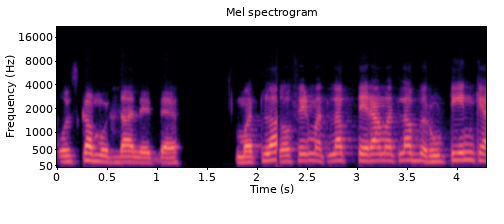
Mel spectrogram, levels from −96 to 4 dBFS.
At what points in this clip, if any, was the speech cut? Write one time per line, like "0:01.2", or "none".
0:02.2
